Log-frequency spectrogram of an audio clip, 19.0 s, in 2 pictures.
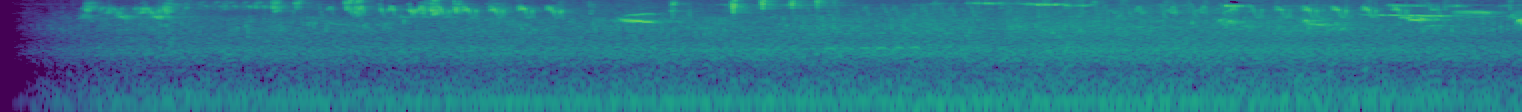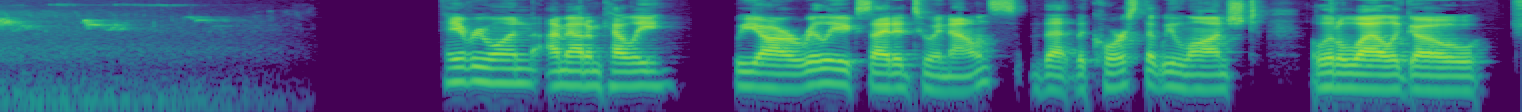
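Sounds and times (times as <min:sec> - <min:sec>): low rumble: 0:00.4 - 0:10.7
small birds chirping: 0:00.4 - 0:11.5.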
